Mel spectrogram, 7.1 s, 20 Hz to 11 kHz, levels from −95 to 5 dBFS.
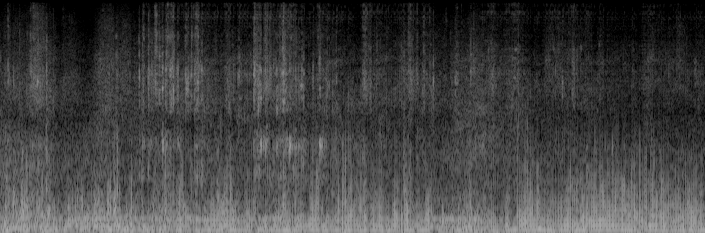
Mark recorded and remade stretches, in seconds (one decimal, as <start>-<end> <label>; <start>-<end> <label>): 0.0-1.7 recorded; 1.7-4.3 remade; 4.3-4.8 recorded; 4.8-7.1 remade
